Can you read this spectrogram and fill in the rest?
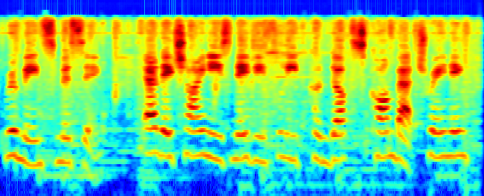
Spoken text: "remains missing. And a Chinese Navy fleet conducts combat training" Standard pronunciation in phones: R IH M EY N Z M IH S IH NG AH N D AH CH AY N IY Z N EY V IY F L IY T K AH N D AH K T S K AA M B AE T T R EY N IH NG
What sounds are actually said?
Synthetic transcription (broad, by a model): R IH M EY N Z M IH S IH NG AH N D AH CH AY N IY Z N EY V IY F L IY T K AH N D AH K T S K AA M B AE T T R EY N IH NG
